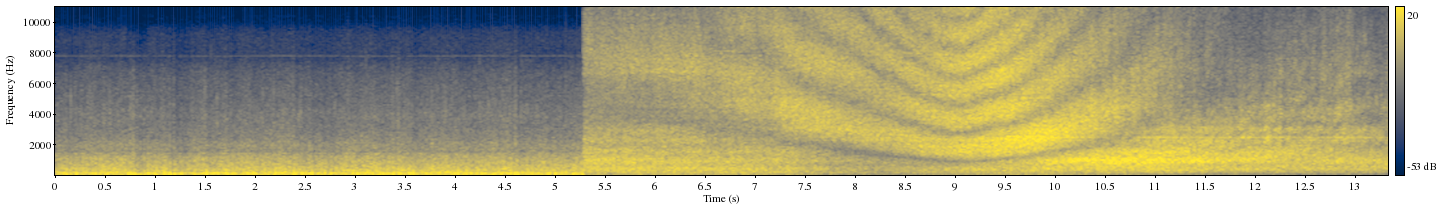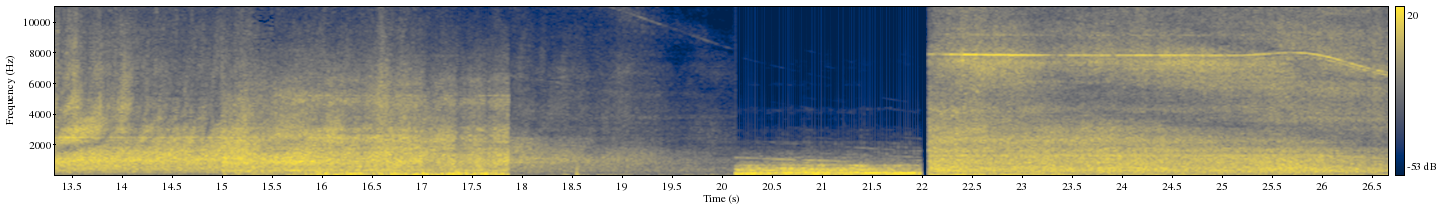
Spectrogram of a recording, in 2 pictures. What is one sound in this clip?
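Wind rushes loudly past a fast-moving rider.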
